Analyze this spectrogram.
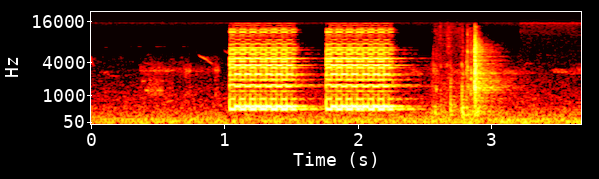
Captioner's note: Phone rings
